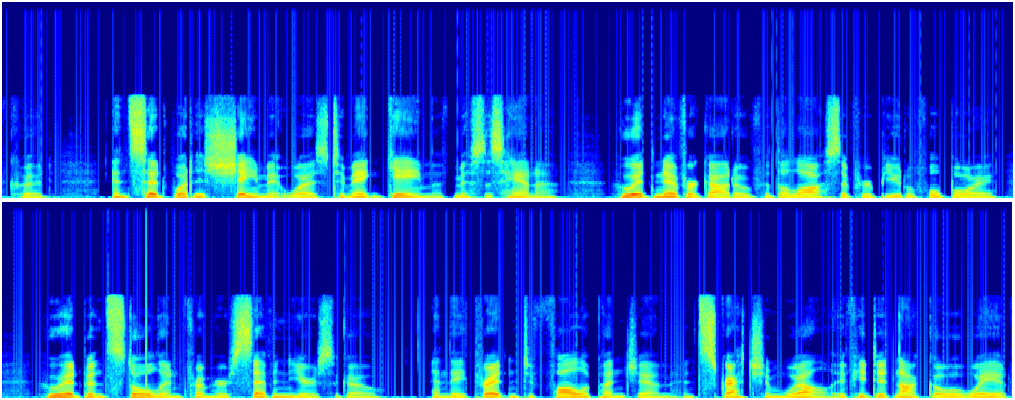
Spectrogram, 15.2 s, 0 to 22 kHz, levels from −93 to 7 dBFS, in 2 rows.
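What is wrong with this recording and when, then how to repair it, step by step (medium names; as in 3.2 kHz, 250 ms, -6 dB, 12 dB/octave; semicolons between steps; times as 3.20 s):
crackle 32 per s -34 dBFS
8.66 s: pop -11 dBFS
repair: de-click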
